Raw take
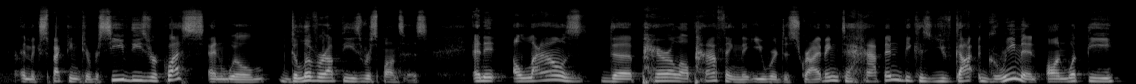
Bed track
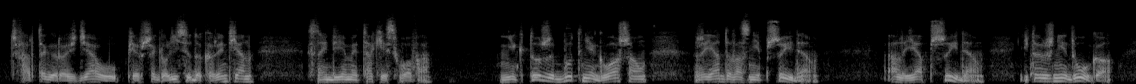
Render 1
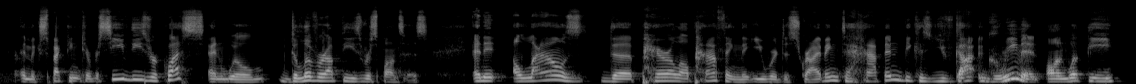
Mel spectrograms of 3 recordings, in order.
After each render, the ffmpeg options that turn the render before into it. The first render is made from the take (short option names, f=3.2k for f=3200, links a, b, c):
-filter_complex "[0:a]asettb=1/sr,asplit=3[a][b][c];[a]atrim=end=0.724[d];[b]atrim=start=0.72:end=1.45,asetpts=PTS-STARTPTS,afade=t=in:d=0.004:c=qsin,afade=t=out:st=0.726:d=0.004:c=qsin,afreqshift=33[e];[c]atrim=start=1.446[f];[d][e]acrossfade=d=0.004:c1=hsin:c2=qsin[g];[g][f]acrossfade=d=0.004:c1=qsin:c2=hsin,asettb=1/sr,asplit=3[h][i][j];[h]atrim=end=4.774[k];[i]atrim=start=4.77:end=5.72,asetpts=PTS-STARTPTS,afade=t=in:d=0.004:c=qsin,afade=t=out:st=0.946:d=0.004:c=qsin,equalizer=f=10k:t=o:w=0.29:g=10.5[l];[j]atrim=start=5.716[m];[k][l]acrossfade=d=0.004:c1=hsin:c2=qsin[n];[n][m]acrossfade=d=0.004:c1=qsin:c2=hsin,asettb=1/sr,asplit=3[o][p][q];[o]atrim=end=9.484[r];[p]atrim=start=9.48:end=11.06,asetpts=PTS-STARTPTS,afade=t=in:d=0.004:c=qsin,afade=t=out:st=1.576:d=0.004:c=qsin,asplit=2[s][t];[t]adelay=23,volume=-4dB[u];[s][u]amix=inputs=2:normalize=0,atrim=end_sample=69678[v];[q]atrim=start=11.056[w];[r][v]acrossfade=d=0.004:c1=hsin:c2=qsin[x];[x][w]acrossfade=d=0.004:c1=qsin:c2=hsin"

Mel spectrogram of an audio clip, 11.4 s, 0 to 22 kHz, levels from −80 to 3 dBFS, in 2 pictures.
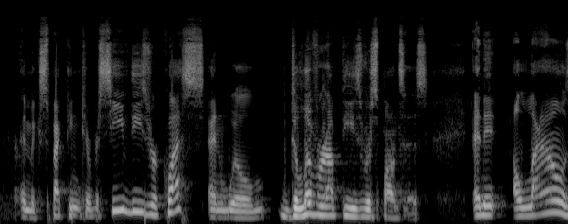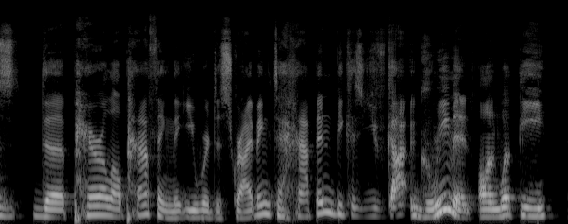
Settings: -filter_complex "[0:a]asettb=1/sr,asplit=3[a][b][c];[a]atrim=end=2.684[d];[b]atrim=start=2.68:end=4.16,asetpts=PTS-STARTPTS,afade=t=in:d=0.004:c=qsin,afade=t=out:st=1.476:d=0.004:c=qsin,aecho=1:1:7.1:0.91,atrim=end_sample=65268[e];[c]atrim=start=4.156[f];[d][e]acrossfade=d=0.004:c1=hsin:c2=qsin[g];[g][f]acrossfade=d=0.004:c1=qsin:c2=hsin,asettb=1/sr,asplit=3[h][i][j];[h]atrim=end=9.174[k];[i]atrim=start=9.17:end=9.77,asetpts=PTS-STARTPTS,afade=t=in:d=0.004:c=qsin,afade=t=out:st=0.596:d=0.004:c=qsin,highpass=420[l];[j]atrim=start=9.766[m];[k][l]acrossfade=d=0.004:c1=hsin:c2=qsin[n];[n][m]acrossfade=d=0.004:c1=qsin:c2=hsin"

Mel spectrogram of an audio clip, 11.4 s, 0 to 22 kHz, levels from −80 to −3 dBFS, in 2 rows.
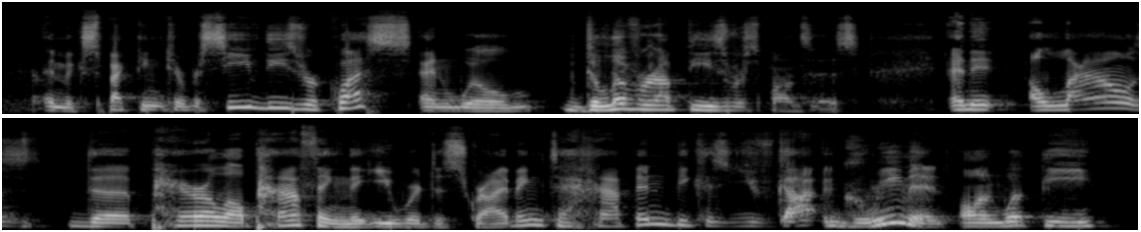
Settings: -filter_complex "[0:a]asettb=1/sr,asplit=3[a][b][c];[a]atrim=end=3.624[d];[b]atrim=start=3.62:end=4.21,asetpts=PTS-STARTPTS,afade=t=in:d=0.004:c=qsin,afade=t=out:st=0.586:d=0.004:c=qsin,acrossover=split=580|3300[e][f][g];[e]acompressor=threshold=-43dB:ratio=4[h];[f]acompressor=threshold=-45dB:ratio=4[i];[g]acompressor=threshold=-45dB:ratio=4[j];[h][i][j]amix=inputs=3:normalize=0[k];[c]atrim=start=4.206[l];[d][k]acrossfade=d=0.004:c1=hsin:c2=qsin[m];[m][l]acrossfade=d=0.004:c1=qsin:c2=hsin,asplit=3[n][o][p];[n]afade=t=out:st=5.32:d=0.02[q];[o]highpass=430,lowpass=4.1k,afade=t=in:st=5.32:d=0.02,afade=t=out:st=5.77:d=0.02[r];[p]afade=t=in:st=5.77:d=0.02[s];[q][r][s]amix=inputs=3:normalize=0,asplit=3[t][u][v];[t]atrim=end=6.642[w];[u]atrim=start=6.638:end=7.622,asetpts=PTS-STARTPTS,volume=6dB[x];[v]atrim=start=7.618[y];[w][x]acrossfade=d=0.004:c1=hsin:c2=hsin[z];[z][y]acrossfade=d=0.004:c1=hsin:c2=hsin"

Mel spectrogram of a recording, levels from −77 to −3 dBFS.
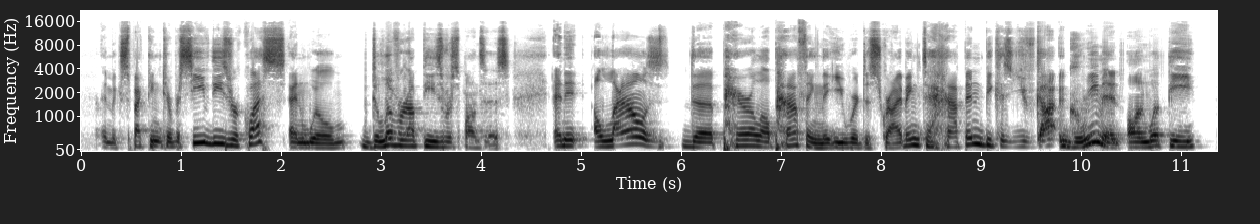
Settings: -af "dynaudnorm=f=130:g=7:m=15dB,alimiter=level_in=10dB:limit=-1dB:release=50:level=0:latency=1"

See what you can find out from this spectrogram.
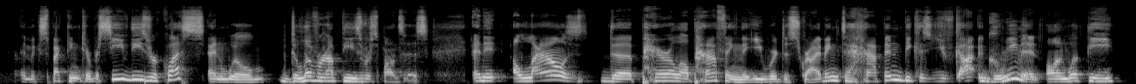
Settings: -af "volume=-6dB"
